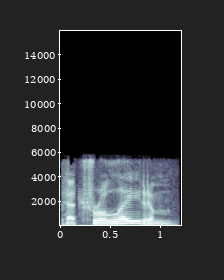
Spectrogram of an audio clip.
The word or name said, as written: petrolatum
